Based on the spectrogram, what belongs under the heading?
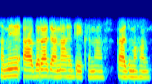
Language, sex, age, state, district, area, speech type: Hindi, female, 30-45, Uttar Pradesh, Prayagraj, rural, conversation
